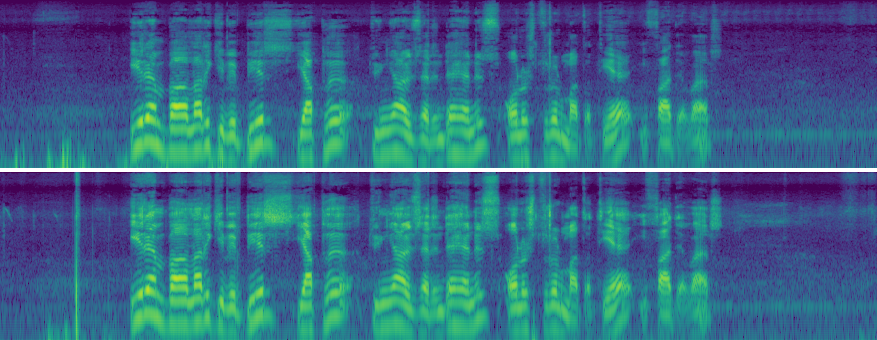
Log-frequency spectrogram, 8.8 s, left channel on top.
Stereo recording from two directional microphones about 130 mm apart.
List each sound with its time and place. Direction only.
1.3 s speech: 60° left (ahead or behind); by 7.1 s 25° left (ahead or behind)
